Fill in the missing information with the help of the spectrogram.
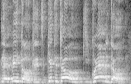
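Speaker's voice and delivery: high, frantic retold plea; acted-out desperate demand; urgent struggle cry. Yelling back while wrestling the dog.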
